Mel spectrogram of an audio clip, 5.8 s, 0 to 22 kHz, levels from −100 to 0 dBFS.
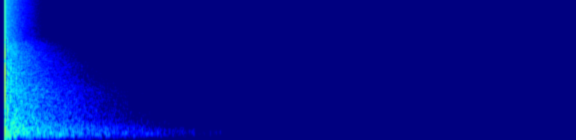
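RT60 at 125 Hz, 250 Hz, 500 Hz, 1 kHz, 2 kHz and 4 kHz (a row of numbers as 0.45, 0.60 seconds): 3.1, 2.8, 2.2, 2.0, 1.8, 1.4 seconds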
